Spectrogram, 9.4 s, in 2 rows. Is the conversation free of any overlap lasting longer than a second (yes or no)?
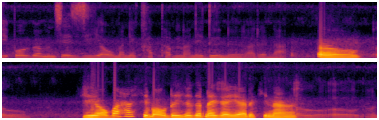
yes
